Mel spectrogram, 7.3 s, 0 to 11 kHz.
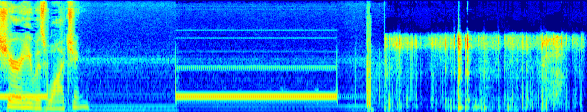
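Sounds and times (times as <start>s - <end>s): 
speech: 0.0s - 1.2s
telephone dial tone while placing a call: 2.2s - 4.3s.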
